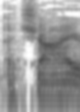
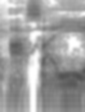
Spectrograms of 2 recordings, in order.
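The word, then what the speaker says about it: açaí: It was just a sour beer done with blueberry and achai, or as some people say, acai, I think is how it's said.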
